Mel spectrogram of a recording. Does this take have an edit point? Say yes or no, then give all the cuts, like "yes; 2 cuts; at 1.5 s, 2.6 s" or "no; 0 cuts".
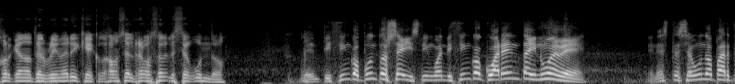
no; 0 cuts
